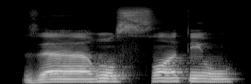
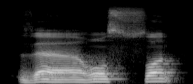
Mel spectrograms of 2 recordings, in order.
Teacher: shad di sini tasydid sehingga kita berikan banyak ya hamasnya dan juga rokhawahnya. Za ghussatin dan tebal isti'la.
